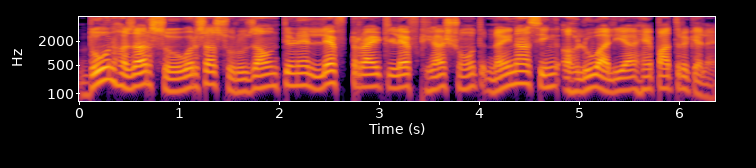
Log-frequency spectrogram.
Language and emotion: Goan Konkani, neutral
